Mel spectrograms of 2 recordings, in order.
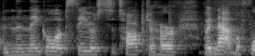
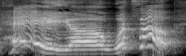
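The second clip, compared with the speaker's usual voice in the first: loud, drawn-out mock hello; imitating a man overdoing casual; overeager greeting; 4 semitones higher, 11 dB louder, much slower than usual. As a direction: belt out a too-cheery phone greeting. Forced-casual phone greeting, acted.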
